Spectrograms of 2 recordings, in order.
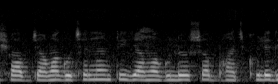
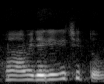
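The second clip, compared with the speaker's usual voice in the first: mock angry, much louder; 11 dB louder, faster than usual. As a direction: bark it out, playfully cross with the child. Pretend anger with a child. (বাচ্চার সঙ্গে খেলায় জোরে রাগের ভান)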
